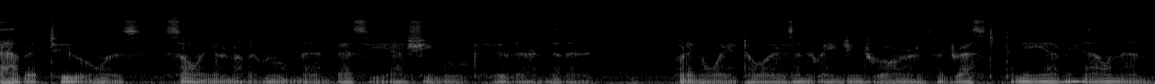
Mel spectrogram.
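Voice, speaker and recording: The voice is a whisper with a calm, gentle tone. It moves at a fairly slow pace. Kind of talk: soft-spoken ASMR book reading. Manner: soft-spoken, calm, gentle.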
